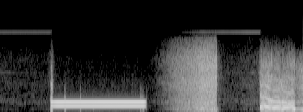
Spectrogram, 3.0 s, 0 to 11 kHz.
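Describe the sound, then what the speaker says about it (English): A two-tone electronic alert chimes in an aircraft cockpit on approach, marking 200 feet above minimums: a steady beep about a second long, then a burst of radio hiss and a noisy transmission. "That little noise right there means you're 200 for minimums."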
